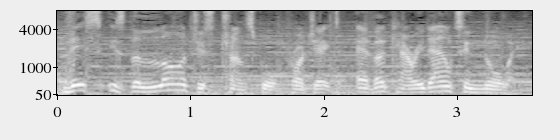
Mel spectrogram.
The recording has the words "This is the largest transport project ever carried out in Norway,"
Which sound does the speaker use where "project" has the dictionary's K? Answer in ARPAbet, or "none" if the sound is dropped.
K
